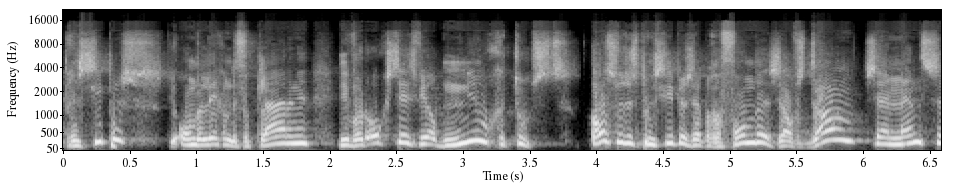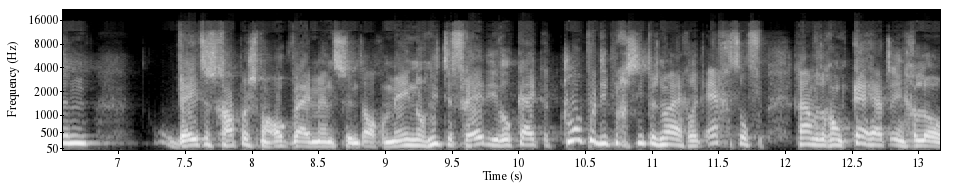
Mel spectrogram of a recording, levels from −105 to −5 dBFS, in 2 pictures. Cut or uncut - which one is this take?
cut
